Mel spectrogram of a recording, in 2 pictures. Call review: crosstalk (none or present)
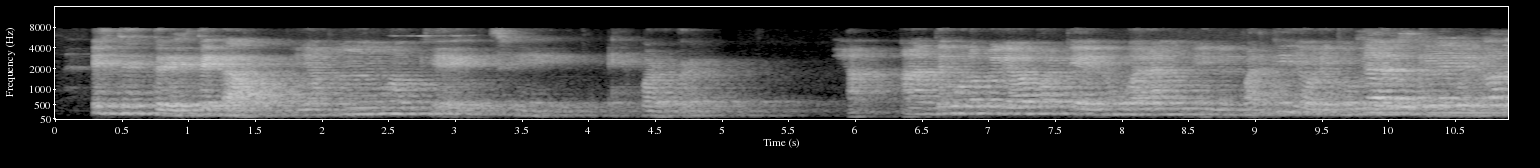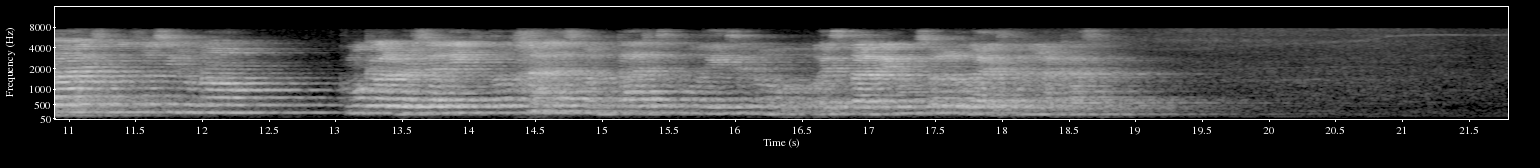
present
